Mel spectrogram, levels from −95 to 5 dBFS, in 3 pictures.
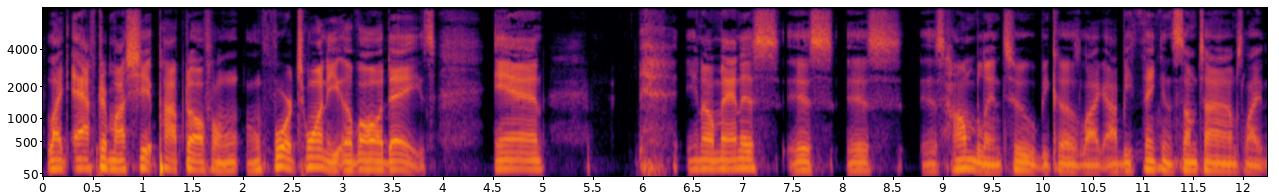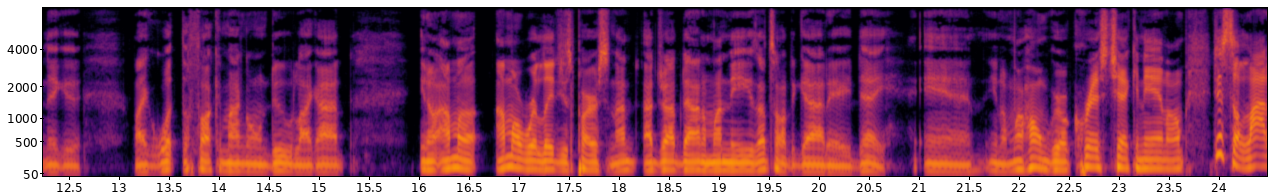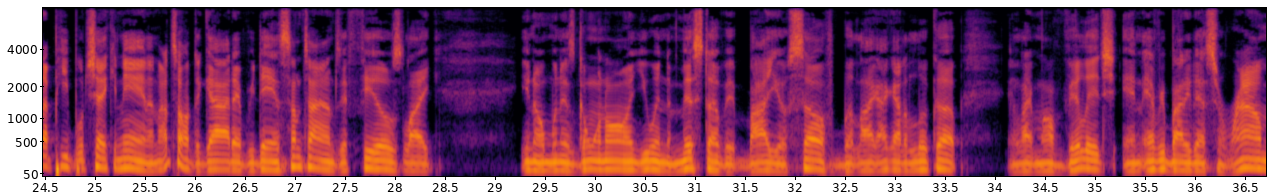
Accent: American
